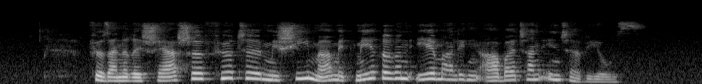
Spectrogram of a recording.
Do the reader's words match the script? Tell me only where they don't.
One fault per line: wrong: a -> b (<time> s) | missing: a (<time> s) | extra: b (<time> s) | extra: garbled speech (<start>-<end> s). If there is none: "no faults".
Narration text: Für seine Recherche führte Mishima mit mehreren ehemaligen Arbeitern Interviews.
no faults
